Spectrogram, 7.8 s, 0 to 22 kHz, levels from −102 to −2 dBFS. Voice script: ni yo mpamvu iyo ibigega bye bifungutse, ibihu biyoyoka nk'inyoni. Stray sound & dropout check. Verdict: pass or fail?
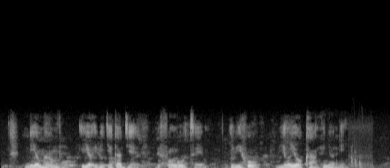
fail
